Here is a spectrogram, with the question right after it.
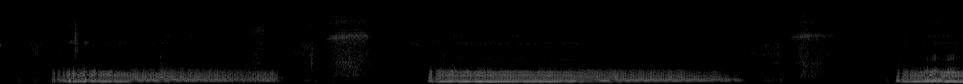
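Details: A Bengal kitten holding on to toy prey growls in long, steady, low harmonic rumbles of about two seconds each, with brief rustling and clicks between bouts.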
